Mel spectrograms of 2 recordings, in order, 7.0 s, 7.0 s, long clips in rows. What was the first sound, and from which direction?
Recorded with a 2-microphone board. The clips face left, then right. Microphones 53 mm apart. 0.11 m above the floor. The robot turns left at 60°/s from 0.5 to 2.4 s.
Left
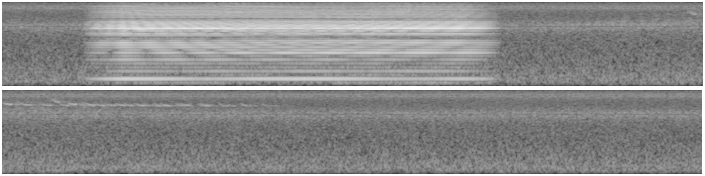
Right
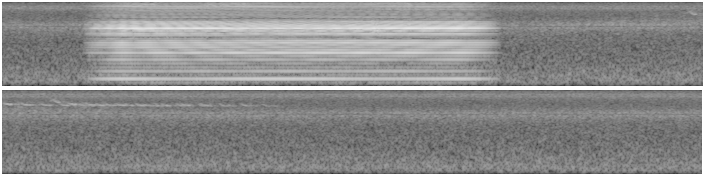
Only background noise.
